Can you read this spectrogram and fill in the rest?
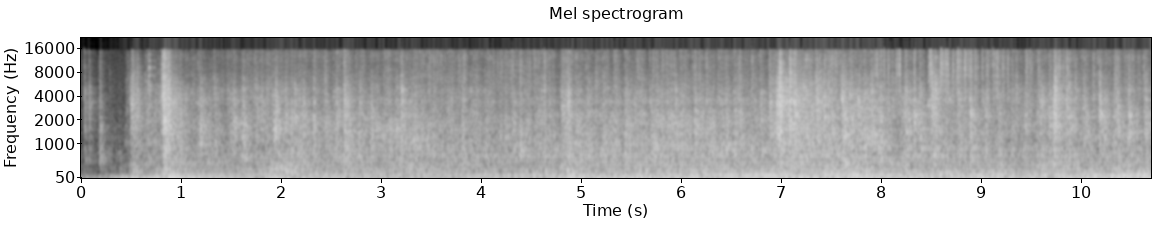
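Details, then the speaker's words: Garage door opening with a belt-drive opener: loud, continuous clattering rattle from loose, worn metal rollers and bearings, before replacing them with nylon sealed-bearing rollers. "a lot of it has to do with these metal wheels and bearings and everything is just kind of loud and loose"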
